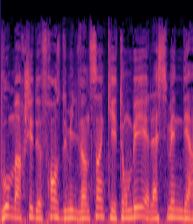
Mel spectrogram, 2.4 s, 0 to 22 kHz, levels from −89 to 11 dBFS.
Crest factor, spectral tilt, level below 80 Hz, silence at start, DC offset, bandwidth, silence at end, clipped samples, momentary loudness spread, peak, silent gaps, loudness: 16 dB; -4.5 dB/octave; -38 dBFS; 0 s; under 0.1%; 14.5 kHz; 0 s; under 0.1%; 2 LU; 0 dBFS; none; -17 LUFS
